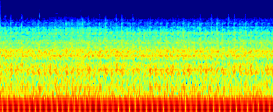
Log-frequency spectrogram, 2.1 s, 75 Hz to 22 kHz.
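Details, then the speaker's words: New 2022 Can-Am Spyder F3L, 1330 ACE engine with constant-mesh gearbox and hydraulic computer-controlled clutch. Deep, even idle throb, gears audibly winding, no knocks or rattles; sounds unchanged from other units. Normal idle. "you can literally hear them gears winding around on this side worrying about they all sound the same nothing's changed"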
